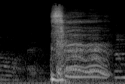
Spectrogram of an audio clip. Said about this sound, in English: Why are you yawning?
